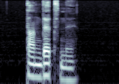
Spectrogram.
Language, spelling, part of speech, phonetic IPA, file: Polish, tandetny, adjective, [tãnˈdɛtnɨ], Pl-tandetny.ogg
